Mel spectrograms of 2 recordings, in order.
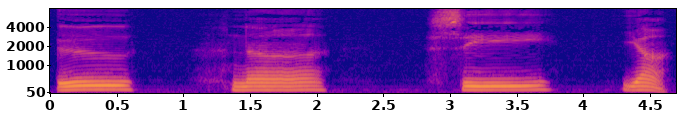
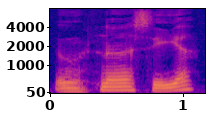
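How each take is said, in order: First: Very slow, long held syllables; teacher sounding a word out slowly. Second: Said in the usual way. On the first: Shown as a demonstration. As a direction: stretch each syllable out with long pauses between. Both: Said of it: "like this".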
